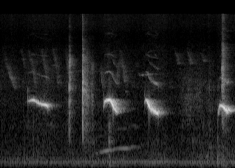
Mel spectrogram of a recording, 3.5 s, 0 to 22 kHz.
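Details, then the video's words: White-rumped shama starting to bring out its "fighter" song style: clear, slightly falling whistled notes repeated about every 0.7 seconds, broken by short clicks and a low rising whistle. "Sudah Mulai Keluar Fighter Nya"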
